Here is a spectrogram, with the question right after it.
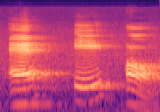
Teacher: अर्धविवृत जिसमें आधा मुंह खुलता हो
